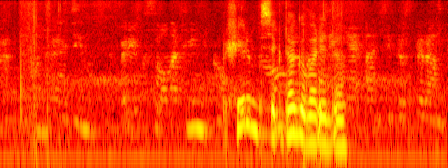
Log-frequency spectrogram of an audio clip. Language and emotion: Russian, neutral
